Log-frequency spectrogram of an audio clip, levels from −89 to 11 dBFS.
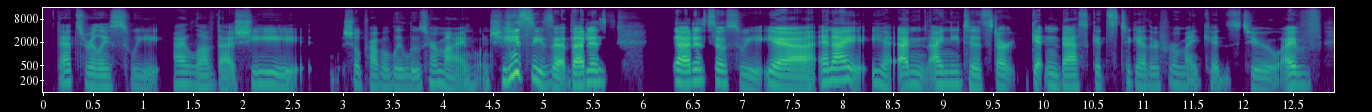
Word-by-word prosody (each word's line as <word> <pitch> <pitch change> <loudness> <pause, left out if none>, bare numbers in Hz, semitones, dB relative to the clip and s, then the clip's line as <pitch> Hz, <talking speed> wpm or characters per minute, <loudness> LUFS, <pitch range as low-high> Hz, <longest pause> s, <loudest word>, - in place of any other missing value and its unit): That's 180 -2 -5
really 140 -2 -5
sweet. 135 0 -8
I 170 0 -4
love 160 -3 -11
that. - - -3
She 170 - -2 0.5
she'll 165 - -3
probably 140 -2 -10
lose 135 +1 -11
her 170 - -10
mind 180 - -6
when 160 - -20
she 235 - +5
sees 205 - -1
it. - - +2
That 160 +2 +6
is 190 0 +3 0.7
that 175 -2 +7
is 200 +1 +3
so 185 -3 -1
sweet. 150 -6 -8
Yeah, 65 0 +6
and 190 +2 +2
I, 220 - +6
ye 170 - -10
I 160 +1 +3
I 165 - +2
need 170 0 -9
to 140 - -4
start - - -4
getting 150 -2 -1
baskets 140 +2 -2
together 150 -3 -8
for 165 +2 -17
my 155 - -11
kids, - - -11
too. 120 -2 -9
I've 160 +1 0
160 Hz, 180 wpm, -23 LUFS, 145-175 Hz, 0.7 s, that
